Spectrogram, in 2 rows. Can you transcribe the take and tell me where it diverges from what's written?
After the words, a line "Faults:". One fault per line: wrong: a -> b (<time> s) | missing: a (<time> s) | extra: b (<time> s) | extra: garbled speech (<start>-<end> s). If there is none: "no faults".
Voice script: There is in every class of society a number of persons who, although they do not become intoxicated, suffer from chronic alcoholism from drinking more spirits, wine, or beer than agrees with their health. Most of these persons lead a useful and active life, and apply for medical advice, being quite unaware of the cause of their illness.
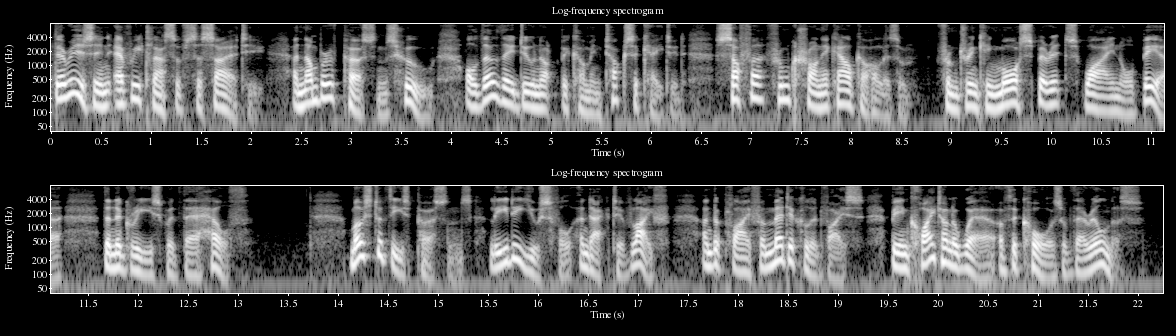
There is in every class of society a number of persons who, although they do not become intoxicated, suffer from chronic alcoholism from drinking more spirits, wine, or beer than agrees with their health. Most of these persons lead a useful and active life, and apply for medical advice, being quite unaware of the cause of their illness.
Faults:
no faults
